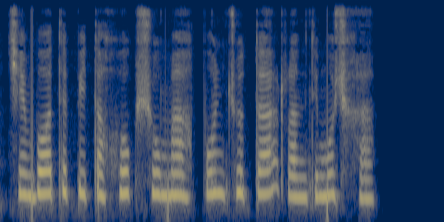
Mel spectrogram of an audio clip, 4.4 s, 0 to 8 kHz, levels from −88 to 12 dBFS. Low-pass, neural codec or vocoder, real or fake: 7.2 kHz; none; real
